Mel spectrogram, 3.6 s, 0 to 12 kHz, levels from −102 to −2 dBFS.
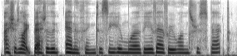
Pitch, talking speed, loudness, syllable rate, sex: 215 Hz, 235 wpm, -18 LUFS, 6.7 syllables/s, female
